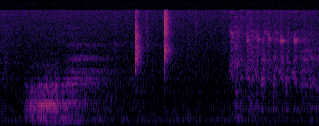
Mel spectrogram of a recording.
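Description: Two sharp little clicks about half a second apart as a knife pries at a tight plastic fitting on a glass weight, with faint scraping near the end; otherwise near silence after a drawn-out 'uh'.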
